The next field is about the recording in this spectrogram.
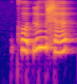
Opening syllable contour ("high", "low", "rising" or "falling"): low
